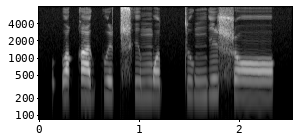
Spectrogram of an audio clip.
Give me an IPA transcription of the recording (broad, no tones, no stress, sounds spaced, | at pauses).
ʔ o q ɛ kʷ e ʈ͡ʂʰ ɪ m ɔ tː u ŋ i ʂ ɔ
